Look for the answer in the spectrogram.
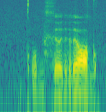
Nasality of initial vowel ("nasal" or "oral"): oral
